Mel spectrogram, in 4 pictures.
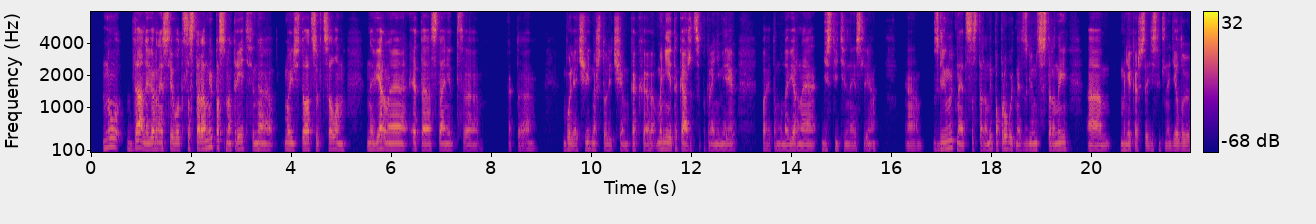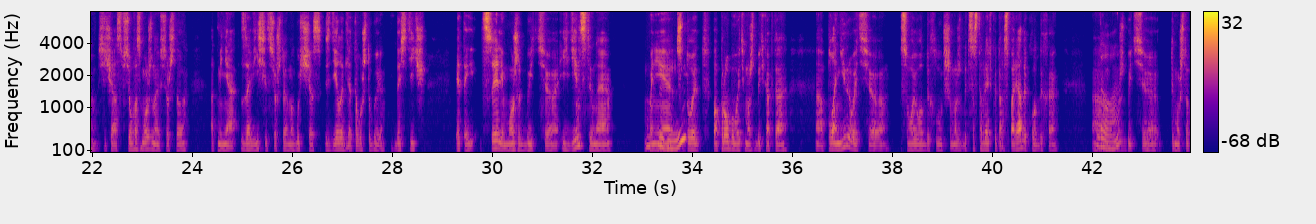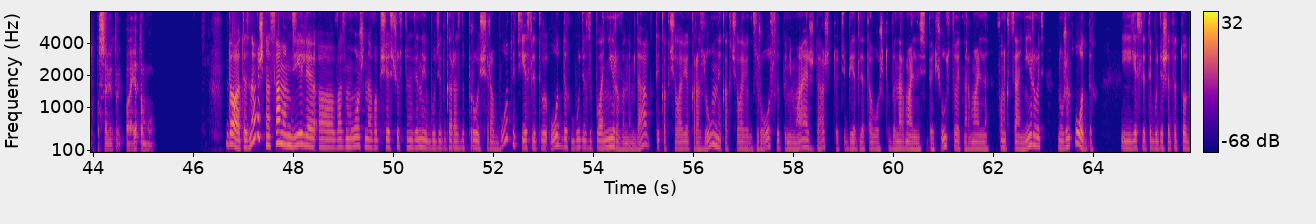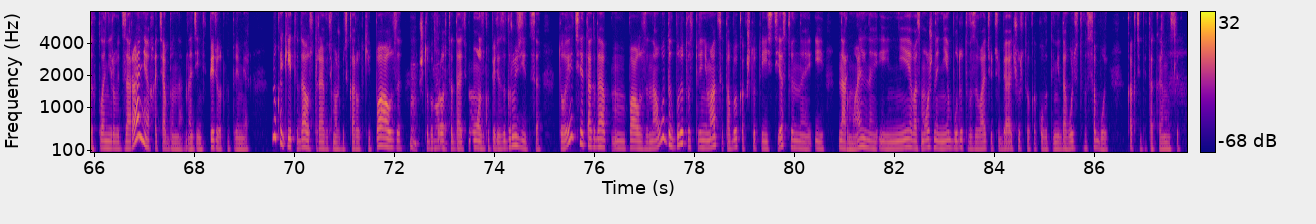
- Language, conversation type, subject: Russian, advice, Как перестать корить себя за отдых и перерывы?
- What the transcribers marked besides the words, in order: none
